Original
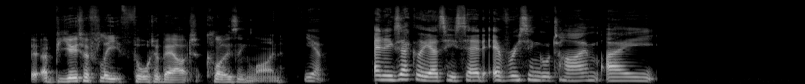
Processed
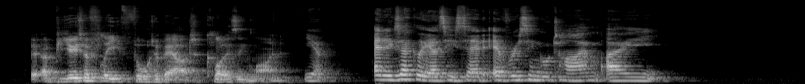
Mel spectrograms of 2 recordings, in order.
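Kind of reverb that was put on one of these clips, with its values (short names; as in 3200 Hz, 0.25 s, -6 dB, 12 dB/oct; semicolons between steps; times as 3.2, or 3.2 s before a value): shoebox room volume 560 m³, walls furnished, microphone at 1.5 m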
